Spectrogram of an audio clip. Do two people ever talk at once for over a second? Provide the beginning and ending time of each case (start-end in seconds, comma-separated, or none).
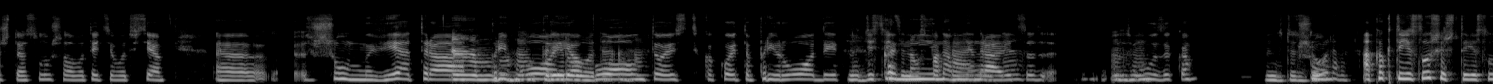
4.5-6.4, 8.8-10.3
